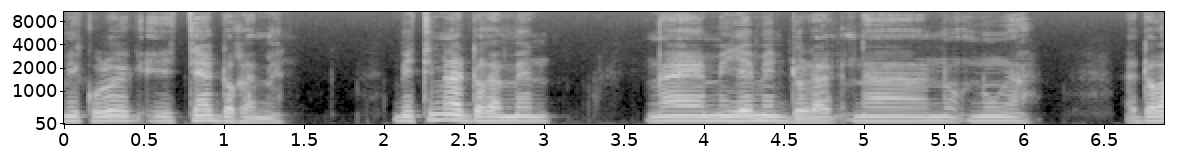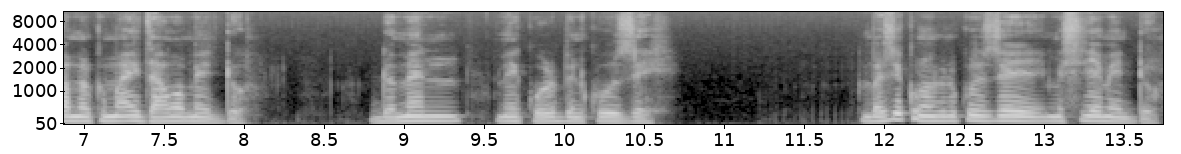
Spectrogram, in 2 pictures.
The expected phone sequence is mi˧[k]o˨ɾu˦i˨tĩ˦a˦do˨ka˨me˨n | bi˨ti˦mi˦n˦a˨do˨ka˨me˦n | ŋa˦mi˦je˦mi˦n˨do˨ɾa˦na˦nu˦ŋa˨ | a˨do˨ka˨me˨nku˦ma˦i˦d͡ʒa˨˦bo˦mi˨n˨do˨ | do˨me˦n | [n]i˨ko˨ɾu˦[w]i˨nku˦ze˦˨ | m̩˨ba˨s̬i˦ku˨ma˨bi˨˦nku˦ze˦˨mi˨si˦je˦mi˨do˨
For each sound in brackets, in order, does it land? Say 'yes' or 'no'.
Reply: yes, no, no

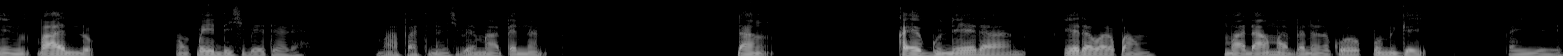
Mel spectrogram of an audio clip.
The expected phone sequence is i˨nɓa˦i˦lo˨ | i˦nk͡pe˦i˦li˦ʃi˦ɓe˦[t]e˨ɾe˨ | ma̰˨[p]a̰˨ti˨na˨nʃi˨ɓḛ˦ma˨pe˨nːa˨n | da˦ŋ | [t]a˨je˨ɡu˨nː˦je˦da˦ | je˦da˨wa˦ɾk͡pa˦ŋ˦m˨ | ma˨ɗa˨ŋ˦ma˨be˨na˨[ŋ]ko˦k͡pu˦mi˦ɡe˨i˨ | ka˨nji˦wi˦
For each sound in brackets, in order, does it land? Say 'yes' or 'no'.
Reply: yes, yes, no, no

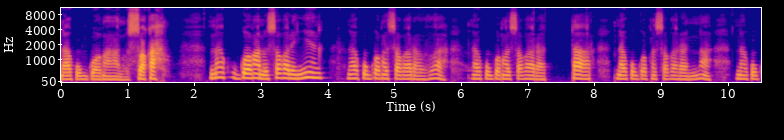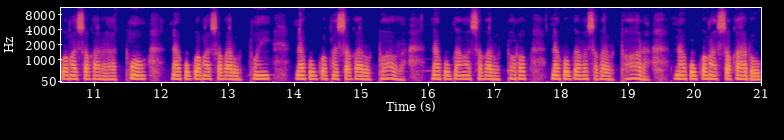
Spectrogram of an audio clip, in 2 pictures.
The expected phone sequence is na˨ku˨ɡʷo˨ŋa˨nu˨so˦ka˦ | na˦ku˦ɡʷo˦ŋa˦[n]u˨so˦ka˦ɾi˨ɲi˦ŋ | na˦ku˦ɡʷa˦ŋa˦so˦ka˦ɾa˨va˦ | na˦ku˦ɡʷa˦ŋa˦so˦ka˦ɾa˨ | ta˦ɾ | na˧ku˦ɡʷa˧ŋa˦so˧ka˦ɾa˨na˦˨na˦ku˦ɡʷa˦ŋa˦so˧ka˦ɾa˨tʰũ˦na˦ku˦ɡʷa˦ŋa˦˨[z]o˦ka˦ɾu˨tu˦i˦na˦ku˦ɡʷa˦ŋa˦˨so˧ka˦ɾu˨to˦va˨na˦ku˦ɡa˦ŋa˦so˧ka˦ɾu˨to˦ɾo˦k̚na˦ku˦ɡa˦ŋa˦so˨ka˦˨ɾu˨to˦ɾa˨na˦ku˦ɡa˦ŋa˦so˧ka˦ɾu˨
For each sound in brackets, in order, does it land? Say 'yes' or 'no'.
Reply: yes, no

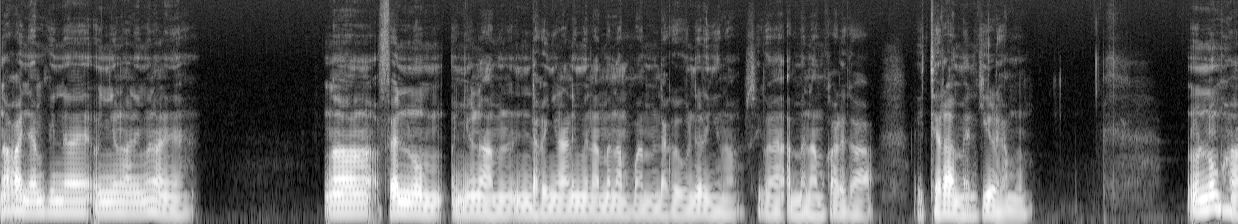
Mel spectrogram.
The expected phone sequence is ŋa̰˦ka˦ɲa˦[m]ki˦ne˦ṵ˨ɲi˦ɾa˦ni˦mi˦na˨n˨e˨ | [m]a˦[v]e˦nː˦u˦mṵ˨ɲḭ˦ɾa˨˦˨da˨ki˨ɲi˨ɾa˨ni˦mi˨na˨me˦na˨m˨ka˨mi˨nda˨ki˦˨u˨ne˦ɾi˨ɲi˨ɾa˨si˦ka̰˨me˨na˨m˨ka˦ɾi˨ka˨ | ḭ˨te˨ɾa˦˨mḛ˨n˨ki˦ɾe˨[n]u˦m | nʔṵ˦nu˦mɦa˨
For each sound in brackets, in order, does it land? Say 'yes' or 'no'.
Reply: yes, no, no, no

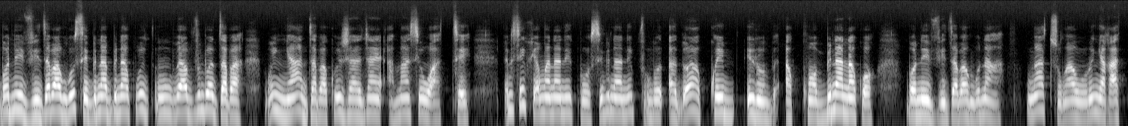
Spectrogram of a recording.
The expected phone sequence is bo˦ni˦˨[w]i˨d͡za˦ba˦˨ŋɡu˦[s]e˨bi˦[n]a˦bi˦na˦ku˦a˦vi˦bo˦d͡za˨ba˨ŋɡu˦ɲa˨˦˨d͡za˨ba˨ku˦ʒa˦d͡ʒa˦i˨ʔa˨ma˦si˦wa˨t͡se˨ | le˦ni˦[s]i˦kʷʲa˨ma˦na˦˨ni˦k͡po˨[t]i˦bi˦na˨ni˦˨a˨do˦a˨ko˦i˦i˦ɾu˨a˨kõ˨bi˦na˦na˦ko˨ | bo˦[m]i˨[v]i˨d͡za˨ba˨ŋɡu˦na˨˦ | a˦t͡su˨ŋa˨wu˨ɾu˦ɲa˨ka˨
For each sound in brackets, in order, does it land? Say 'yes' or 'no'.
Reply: no, yes, yes, yes, no, no, yes

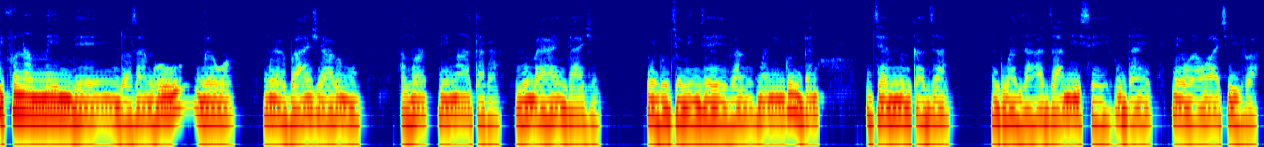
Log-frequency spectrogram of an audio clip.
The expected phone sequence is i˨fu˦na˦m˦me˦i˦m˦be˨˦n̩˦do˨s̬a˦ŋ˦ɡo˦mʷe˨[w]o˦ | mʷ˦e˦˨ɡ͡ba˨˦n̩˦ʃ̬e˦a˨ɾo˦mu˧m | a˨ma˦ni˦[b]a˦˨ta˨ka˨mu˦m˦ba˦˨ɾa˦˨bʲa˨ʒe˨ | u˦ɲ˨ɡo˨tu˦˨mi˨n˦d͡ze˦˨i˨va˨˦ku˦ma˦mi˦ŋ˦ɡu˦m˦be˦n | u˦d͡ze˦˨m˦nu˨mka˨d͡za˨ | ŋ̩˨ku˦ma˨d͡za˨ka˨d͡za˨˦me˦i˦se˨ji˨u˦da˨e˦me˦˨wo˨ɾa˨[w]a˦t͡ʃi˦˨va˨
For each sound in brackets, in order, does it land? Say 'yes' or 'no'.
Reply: yes, no, yes

